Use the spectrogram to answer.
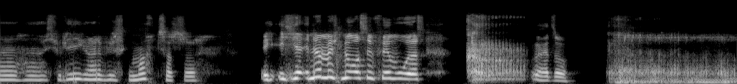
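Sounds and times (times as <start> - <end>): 
speech: 0.0 - 6.2
dog growling and barking: 6.1 - 7.3.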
